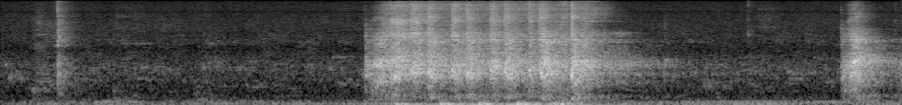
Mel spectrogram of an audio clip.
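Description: Honda Tiger's single-cylinder four-stroke engine being started after water got into its fuel: a click, then about two and a half seconds in it turns over and fires loudly for about a second and a half before dropping back, and starts again loudly near the end.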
